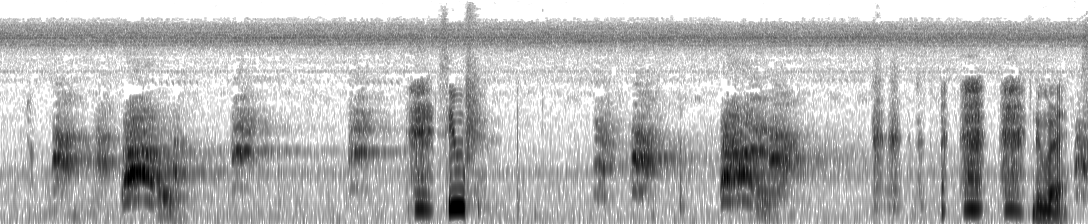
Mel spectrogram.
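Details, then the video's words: Baboon troop settling into trees at nightfall in Namibia's Caprivi (Zambezi Region), screaming for an hour as they seem to argue over branches; loud harsh bursts with falling pitch come in irregular clusters, with a man talking between them. "On vient de se prendre une petite douche, on va se faire à manger avec le cri des babouins et toujours un incroyable coucher de soleil."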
